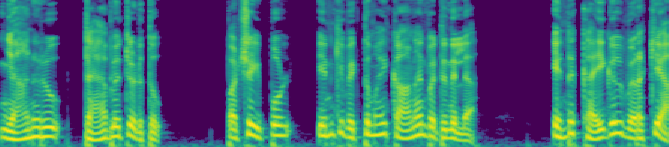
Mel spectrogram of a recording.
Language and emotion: Malayalam, fearful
